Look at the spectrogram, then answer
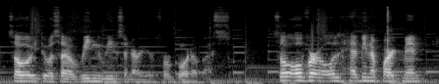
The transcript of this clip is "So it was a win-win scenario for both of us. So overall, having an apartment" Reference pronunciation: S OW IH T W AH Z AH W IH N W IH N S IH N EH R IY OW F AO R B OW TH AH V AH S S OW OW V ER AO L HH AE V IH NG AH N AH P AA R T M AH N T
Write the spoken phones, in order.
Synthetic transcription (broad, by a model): S OW IH T W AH S AH W IH N W IH N S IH N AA R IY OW F AO R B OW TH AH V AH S S OW OW V ER AO L HH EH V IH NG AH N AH P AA R T M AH N T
